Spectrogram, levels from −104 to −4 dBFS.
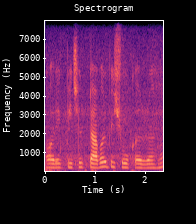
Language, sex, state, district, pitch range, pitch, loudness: Hindi, female, Uttar Pradesh, Budaun, 205-230 Hz, 215 Hz, -26 LUFS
